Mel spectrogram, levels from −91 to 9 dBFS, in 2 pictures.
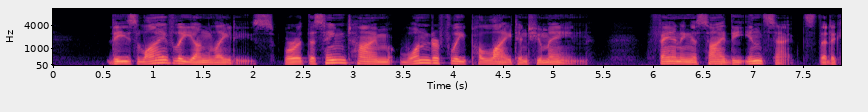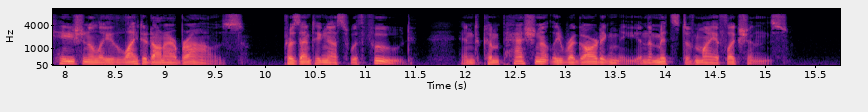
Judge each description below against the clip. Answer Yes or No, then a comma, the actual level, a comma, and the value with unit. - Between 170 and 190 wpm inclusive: No, average, 140 wpm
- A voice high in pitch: No, low, 105 Hz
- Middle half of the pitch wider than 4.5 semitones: No, average, 4.1 semitones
